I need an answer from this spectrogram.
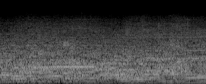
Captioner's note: cheers & applause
